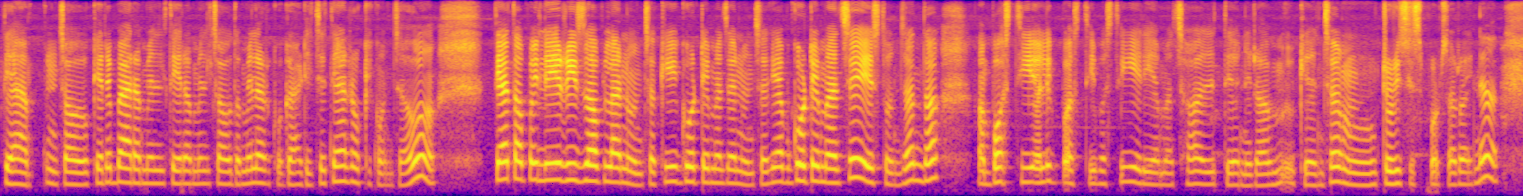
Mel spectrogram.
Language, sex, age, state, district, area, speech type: Nepali, female, 18-30, West Bengal, Kalimpong, rural, spontaneous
